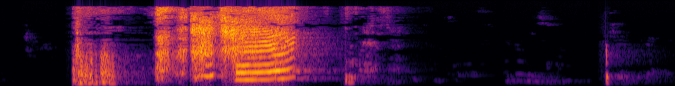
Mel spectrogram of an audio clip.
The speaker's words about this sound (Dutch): Ik moet even mijn neus snuiten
